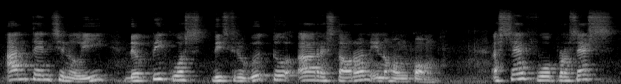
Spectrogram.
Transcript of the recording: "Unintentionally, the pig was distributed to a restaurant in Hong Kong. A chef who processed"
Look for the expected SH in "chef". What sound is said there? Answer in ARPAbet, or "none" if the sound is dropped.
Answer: S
